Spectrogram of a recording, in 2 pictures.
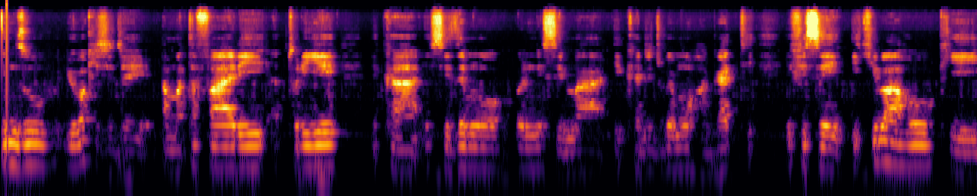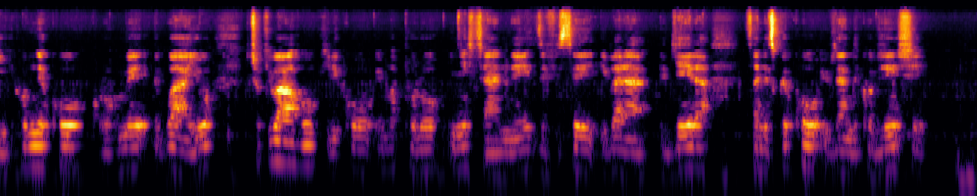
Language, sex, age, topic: Rundi, male, 25-35, education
